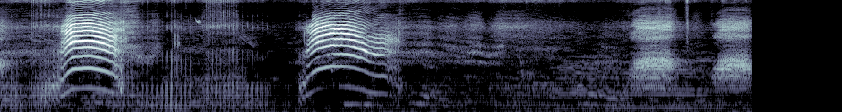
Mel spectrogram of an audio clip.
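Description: A kitten meowing twice: short, high-pitched calls that rise and fall in pitch, about two seconds apart. Two fainter, rougher sounds follow near the end, and then the sound cuts off suddenly.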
